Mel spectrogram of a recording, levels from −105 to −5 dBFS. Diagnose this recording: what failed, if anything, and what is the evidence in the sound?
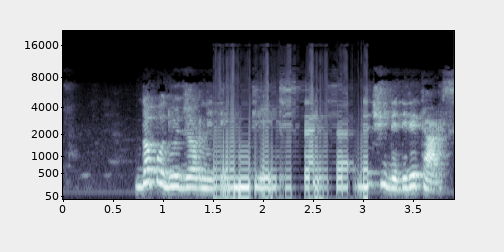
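From 1.51 s to 3.05 s the speech turns into a rigid metallic buzz fixed at 200 Hz, the robotic sound from repeated short buffers. This points to a driver or buffer underrun, likely starving playback so most of the audio is replaced by repeats of a 5 ms block.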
